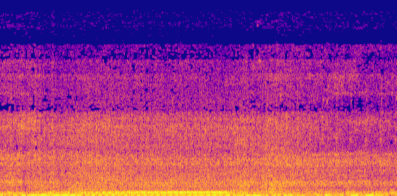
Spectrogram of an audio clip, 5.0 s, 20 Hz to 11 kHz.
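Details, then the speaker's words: 1957 Ford Thunderbird V8 with original carburetor parts refitted, all plugs fouled; after carburetor adjustment a steady, fairly even low idle with smooth hum and no stumbles, best it has run in ages. "okay that sounds pretty good to be honest considering all the plugs have been fouled"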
